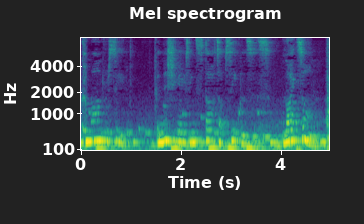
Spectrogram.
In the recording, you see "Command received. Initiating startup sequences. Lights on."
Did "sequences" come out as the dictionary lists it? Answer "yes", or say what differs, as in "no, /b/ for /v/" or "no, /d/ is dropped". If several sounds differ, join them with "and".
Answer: yes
